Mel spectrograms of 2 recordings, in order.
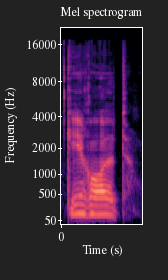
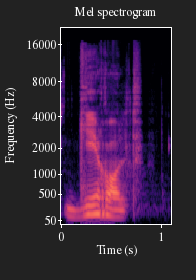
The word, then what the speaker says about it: Gerold: Gerold. Robert Gerold. Den Nachnamen schreibt man G-E-R-O-L-D.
